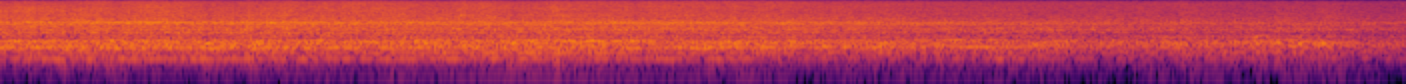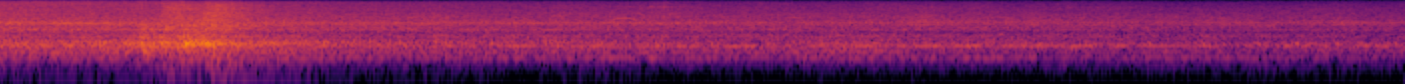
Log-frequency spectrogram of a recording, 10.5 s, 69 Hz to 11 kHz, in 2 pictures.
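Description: JR East E001 Series Shikishima train running past, a steady rumble with a hum of several tones that fades after about four seconds as it moves away. A single sharp clack comes about six seconds in.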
